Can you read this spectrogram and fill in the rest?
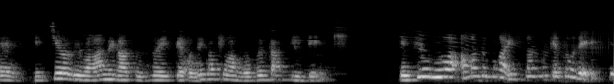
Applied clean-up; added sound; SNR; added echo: neural mask model DeepFilterNet 3.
